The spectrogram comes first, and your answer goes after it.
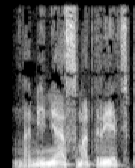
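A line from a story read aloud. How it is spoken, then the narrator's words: Hissing. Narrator (Russian): прошипел Владимир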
